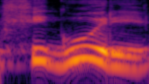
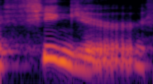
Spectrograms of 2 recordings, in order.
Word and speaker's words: figure: Provavelmente se você tiver começando agora, você vai já ouvir ali mentalmente, não figure. Então, cuidado aí que a pronúncia é figure, figure, ok?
